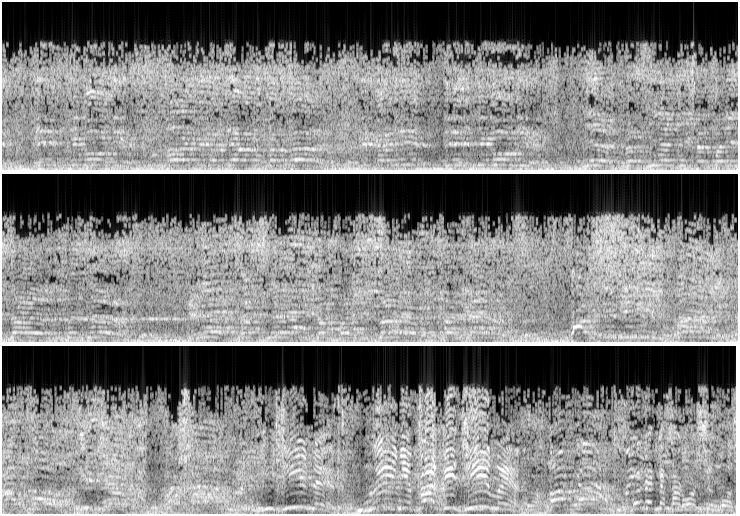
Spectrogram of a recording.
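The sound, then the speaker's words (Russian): A crowd of communist and other left-wing protesters blocking the doors of a Ukrainian church in Simferopol shouts "come out, we won't beat you", many loud overlapping voices yelling together in a dense, unbroken roar with no quiet gaps. “Несмотря на то, что левые кричали «выходите, бить не будем», кажется, только присутствие милиции спасло от драки.”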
